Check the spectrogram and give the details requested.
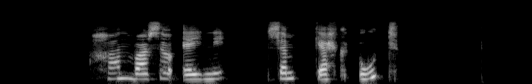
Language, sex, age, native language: Icelandic, female, 20-29, Latvian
